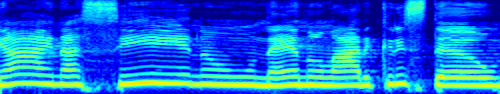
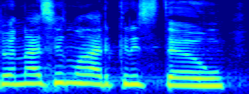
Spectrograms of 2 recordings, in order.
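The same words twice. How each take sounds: First: Slow, drawn-out church cliché; mocking how everyone says it, slowly. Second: Said in the usual way. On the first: To the congregation, lightly mocking the usual testimony opener, drawn out. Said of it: "a gente fala assim". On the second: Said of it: "Então, realmente".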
